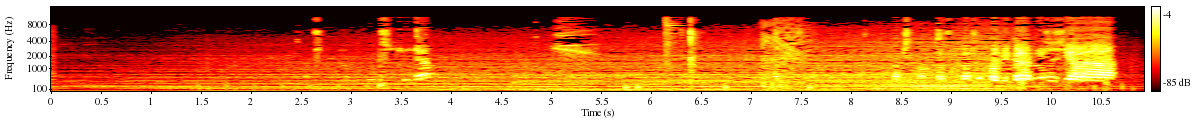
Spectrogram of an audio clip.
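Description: Slow, steady game music plays.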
